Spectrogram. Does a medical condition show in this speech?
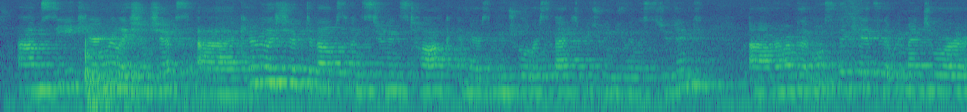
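No.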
